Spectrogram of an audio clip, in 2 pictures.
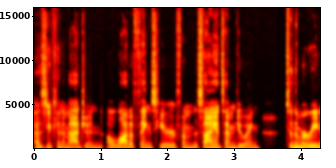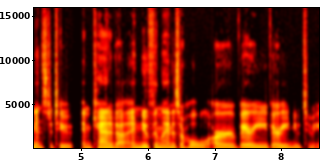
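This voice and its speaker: A woman speaks with an American accent in a plain, everyday voice, fairly low in pitch, at a fairly quick pace with fairly even intonation. The sound is dry and close with no echo, and the recording is very clean with a silent background. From Southern California. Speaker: podcast host and graduate student researcher. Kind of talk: scripted podcast narration.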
